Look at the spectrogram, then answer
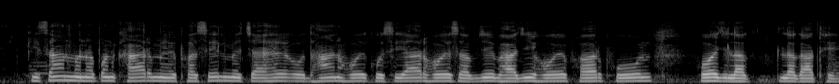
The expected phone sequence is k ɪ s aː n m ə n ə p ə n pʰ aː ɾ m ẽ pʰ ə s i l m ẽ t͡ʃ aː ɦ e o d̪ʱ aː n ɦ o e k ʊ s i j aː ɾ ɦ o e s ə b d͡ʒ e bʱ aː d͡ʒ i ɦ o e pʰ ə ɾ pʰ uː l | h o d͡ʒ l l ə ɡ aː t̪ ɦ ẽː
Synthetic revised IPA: k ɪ s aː n m ə n ə p ə n kʰ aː ɾ m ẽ pʰ ə s i l m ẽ t͡ʃ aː ɦ e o d̪ʱ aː n ɦ o e k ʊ s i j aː ɾ ɦ o e s ə b d͡ʒ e bʱ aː d͡ʒ i ɦ o e pʰ ə ɾ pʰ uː l | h o d͡ʒ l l ə ɡ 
